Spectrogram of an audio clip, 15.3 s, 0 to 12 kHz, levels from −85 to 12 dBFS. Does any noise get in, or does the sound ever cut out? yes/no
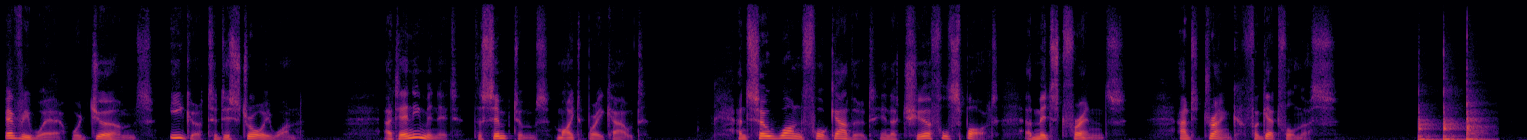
yes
